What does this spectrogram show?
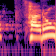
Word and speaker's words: thorough: नाउ THOROUGH को थरो भी बोल सकते हैं और थरो भी बोल सकते हैं, दोनों प्रोनाउंसिएशन ठीक है।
